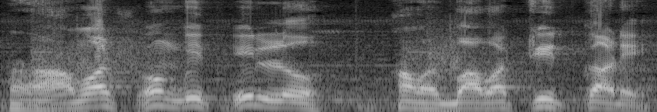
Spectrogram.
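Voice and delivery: plain reading voice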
